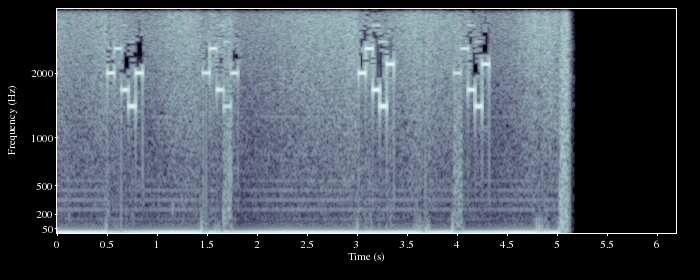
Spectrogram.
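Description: Five-tone selective call (ZVEI), heard as quick runs of five tones, tones of about 70 ms. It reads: 88648 88648 88649 88649
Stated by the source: Received on SDR, ZVEI five-tone call 88747.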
